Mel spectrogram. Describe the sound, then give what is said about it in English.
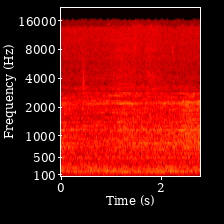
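A spaceship descending upon a pyramid in a movie clip gives a loud, steady engine roar: a deep continuous rumble layered with broad hissing noise, unchanging for about three seconds, with no voices. “As the ship descends upon the pyramid.”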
